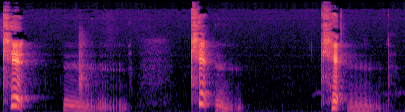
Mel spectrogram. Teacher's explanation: I'm not doing a lot of vowel there. Kitten. I'm doing tons of N. And for N, your tongue is on the, again, it's on the alveolar ridge, a little further back. · I'm doing tons of N. And for N, your tongue is on the, again, it's on the alveolar ridge, a little further back. And there's some air going through your nose.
